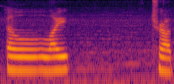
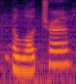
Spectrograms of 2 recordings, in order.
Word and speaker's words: elytra: how to pronounce elytra because I enjoy Minecrafters pronounce it a light truck but it's a real word the outer kind of shell Wings covering the Beetles it's supposed to be pronounced a lot elatra yeah um I thought that too um I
